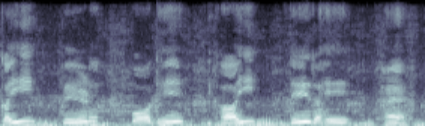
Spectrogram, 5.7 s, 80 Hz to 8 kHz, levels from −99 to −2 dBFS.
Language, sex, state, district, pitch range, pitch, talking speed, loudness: Hindi, male, Madhya Pradesh, Katni, 160-200 Hz, 175 Hz, 75 wpm, -16 LUFS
